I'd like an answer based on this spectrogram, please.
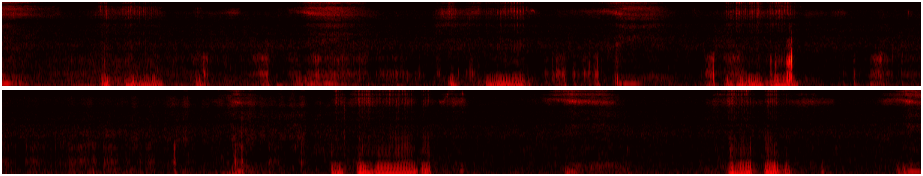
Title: Sleeping Swine Softly Snores || ViralHog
